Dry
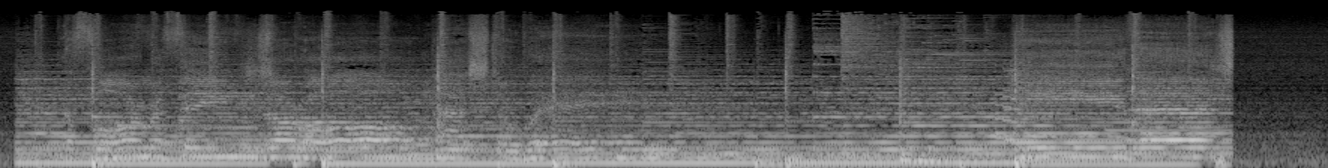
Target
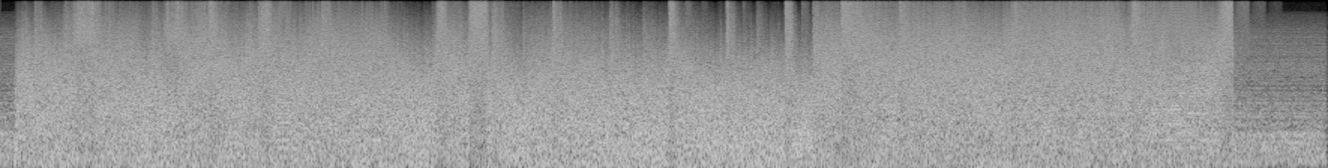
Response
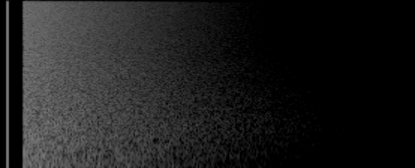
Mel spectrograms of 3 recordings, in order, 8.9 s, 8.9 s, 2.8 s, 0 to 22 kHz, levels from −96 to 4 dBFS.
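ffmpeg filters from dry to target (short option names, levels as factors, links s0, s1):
-filter_complex "[0:a]asplit=2[s0][s1];[s1]highpass=f=720:p=1,volume=10,asoftclip=type=tanh:threshold=0.299[s2];[s0][s2]amix=inputs=2:normalize=0,lowpass=f=6300:p=1,volume=0.501,aeval=exprs='0.299*sin(PI/2*8.91*val(0)/0.299)':c=same,asplit=4[s3][s4][s5][s6];[s4]adelay=109,afreqshift=-53,volume=0.178[s7];[s5]adelay=218,afreqshift=-106,volume=0.0638[s8];[s6]adelay=327,afreqshift=-159,volume=0.0232[s9];[s3][s7][s8][s9]amix=inputs=4:normalize=0"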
